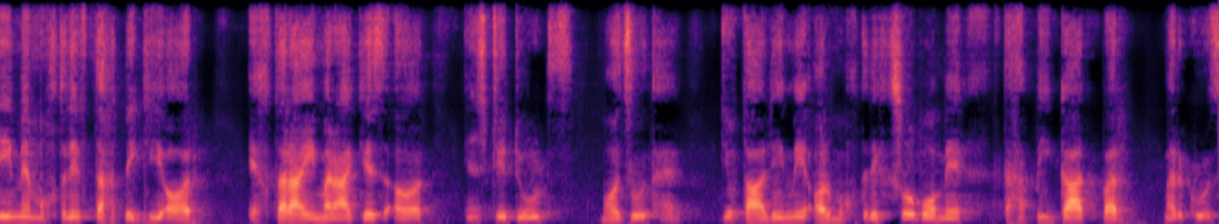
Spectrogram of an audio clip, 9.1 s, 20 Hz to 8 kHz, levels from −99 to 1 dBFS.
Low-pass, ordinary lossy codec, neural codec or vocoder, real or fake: none; none; codec, 16 kHz, 1 kbps, X-Codec, WavLM features, trained on Multilingual LibriSpeech; fake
